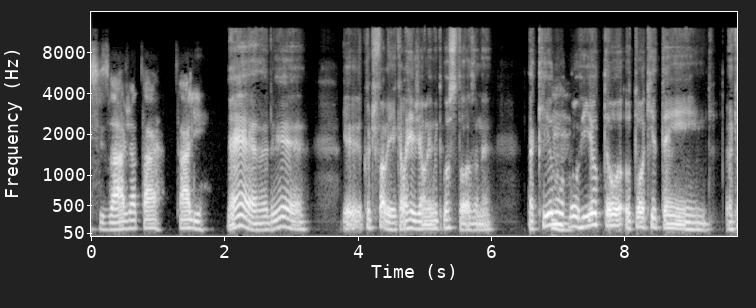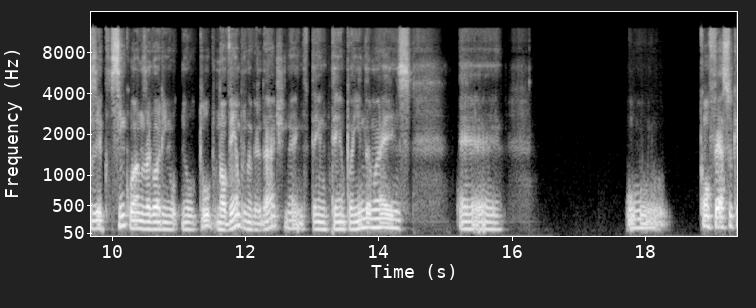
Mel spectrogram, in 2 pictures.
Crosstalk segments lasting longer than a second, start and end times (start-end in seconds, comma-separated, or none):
none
